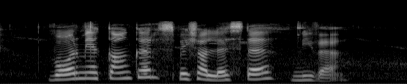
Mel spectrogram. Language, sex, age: Afrikaans, female, 20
